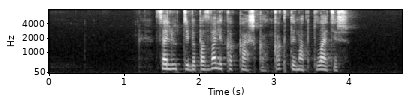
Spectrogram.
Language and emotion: Russian, angry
